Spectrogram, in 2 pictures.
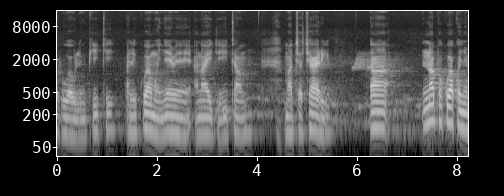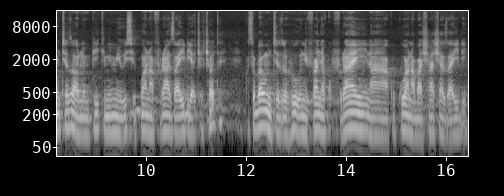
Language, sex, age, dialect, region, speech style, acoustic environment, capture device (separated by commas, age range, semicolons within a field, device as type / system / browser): Swahili, male, 18-24, Kenya - Mombasa, Kenya, focused, silence, mobile / Linux / Chrome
